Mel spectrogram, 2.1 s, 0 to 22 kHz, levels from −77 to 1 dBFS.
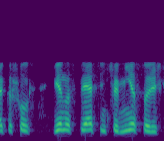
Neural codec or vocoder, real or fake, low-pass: none; real; 3.6 kHz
